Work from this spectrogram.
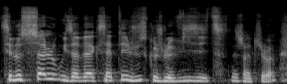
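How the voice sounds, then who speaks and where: Over noticeable background noise, a man speaks at a very fast pace in a high voice with ordinary pitch variation. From southwest France, near Toulouse. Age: 30s. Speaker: stand-up comedian. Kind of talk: stand-up. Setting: stage with audience. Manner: casual, conversational.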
